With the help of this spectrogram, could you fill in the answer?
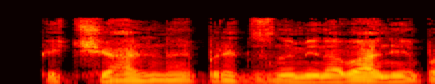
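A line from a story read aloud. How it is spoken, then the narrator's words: Whispered. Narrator (Russian): прошептала Рене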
